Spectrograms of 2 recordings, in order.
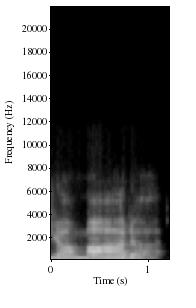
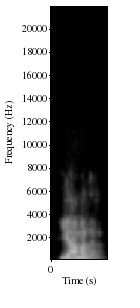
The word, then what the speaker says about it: Yamada: yamada which we always being being americans we would we would call we would say his name is yamada because we put stresses on syllables but if you listen to him say his name yamana it's very flat uh so ichiko is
